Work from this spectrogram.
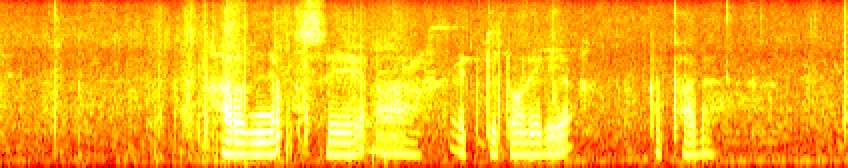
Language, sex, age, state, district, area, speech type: Santali, female, 30-45, West Bengal, Uttar Dinajpur, rural, spontaneous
